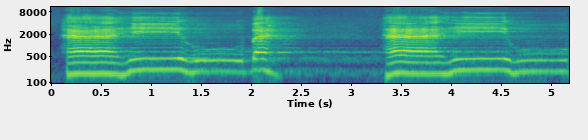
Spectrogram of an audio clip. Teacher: huruf H dikeluarkan dari tenggorokan bagian bawah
